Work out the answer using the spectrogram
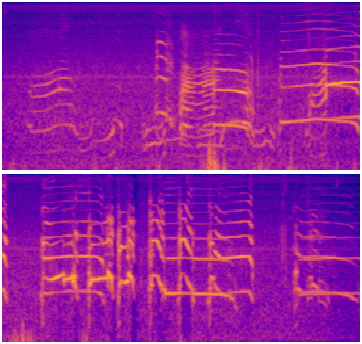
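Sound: gulls calling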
